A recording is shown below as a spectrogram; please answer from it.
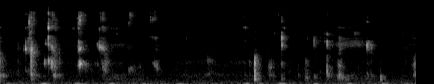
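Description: Close-miked chewing of raw beef liver: wet mouth clicks and smacks, a thick run in the first second and a half and another cluster later on.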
